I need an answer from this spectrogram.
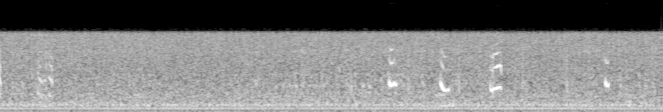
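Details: A sleeping male Russian dwarf hamster, napping inside a scarf, gives faint little squeaks in a short irregular cluster, each a tiny pinched chirp, over a steady low electrical hum and room noise.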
